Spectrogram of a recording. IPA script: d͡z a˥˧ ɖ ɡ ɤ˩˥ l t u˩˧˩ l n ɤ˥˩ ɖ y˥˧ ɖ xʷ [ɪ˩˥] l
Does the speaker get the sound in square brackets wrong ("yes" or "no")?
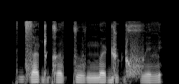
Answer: no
